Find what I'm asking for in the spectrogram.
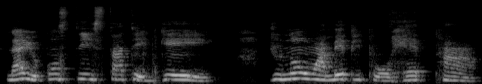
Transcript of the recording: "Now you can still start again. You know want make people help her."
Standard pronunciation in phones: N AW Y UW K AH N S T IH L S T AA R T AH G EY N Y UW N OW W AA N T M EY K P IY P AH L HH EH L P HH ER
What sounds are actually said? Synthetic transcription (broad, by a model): N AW Y UW K AH N S T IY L S T AA T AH G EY Y UW N OW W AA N M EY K P IY P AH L HH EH P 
